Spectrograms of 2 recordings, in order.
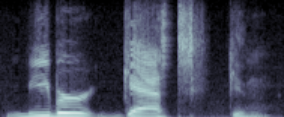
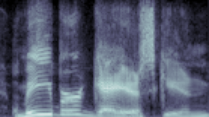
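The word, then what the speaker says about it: Meebur Gascon: Meeber Gaskin. Yes, I put a little George W. Bush into my pronunciation of that name.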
